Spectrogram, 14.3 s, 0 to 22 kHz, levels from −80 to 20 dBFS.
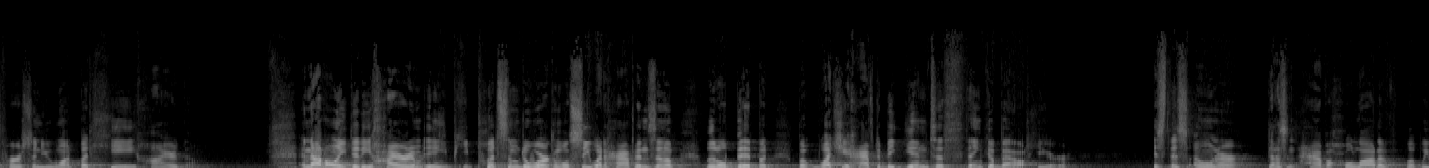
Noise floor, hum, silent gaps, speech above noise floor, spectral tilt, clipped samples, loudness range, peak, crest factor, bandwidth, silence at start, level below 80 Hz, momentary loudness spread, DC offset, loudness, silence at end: -67 dBFS; none; none; 40 dB; -5 dB/octave; under 0.1%; 7 LU; -6 dBFS; 22 dB; 16.5 kHz; 0 s; -78 dBFS; 14 LU; under 0.1%; -26 LUFS; 0 s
